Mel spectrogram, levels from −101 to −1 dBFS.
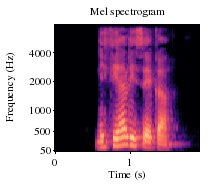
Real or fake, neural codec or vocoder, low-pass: fake; codec, 16 kHz, 4 kbps, X-Codec, WavLM features, trained on Multilingual LibriSpeech; 7.2 kHz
